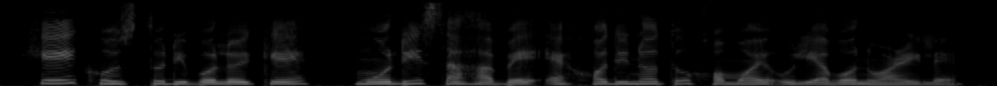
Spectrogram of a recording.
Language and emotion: Assamese, neutral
